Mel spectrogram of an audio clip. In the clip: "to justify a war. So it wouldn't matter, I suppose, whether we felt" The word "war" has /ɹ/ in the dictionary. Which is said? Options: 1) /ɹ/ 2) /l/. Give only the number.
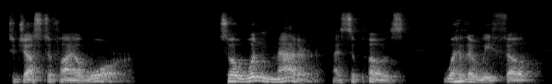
1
